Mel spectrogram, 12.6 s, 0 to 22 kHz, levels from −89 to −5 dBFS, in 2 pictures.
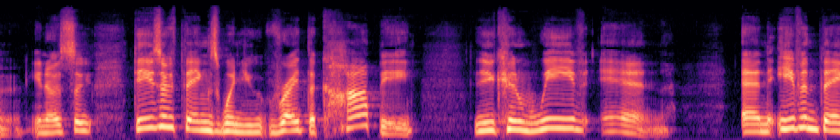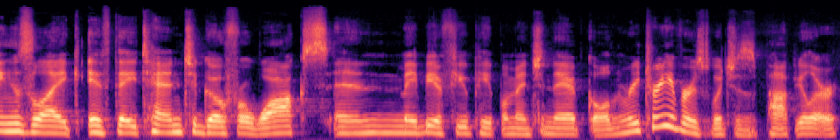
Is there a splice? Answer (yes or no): no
